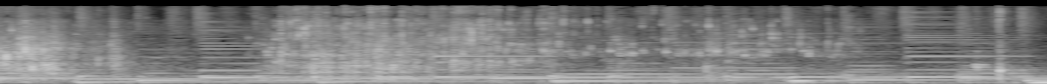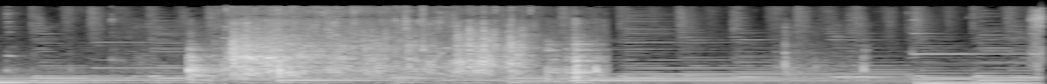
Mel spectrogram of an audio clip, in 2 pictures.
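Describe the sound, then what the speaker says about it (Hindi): Water from soaked sprouts of moong, chana and moth beans trickles and drips through a sieve, with splashy pours and dribbles over a faint musical background. "और सारा पानी निकाल देंगे।"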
